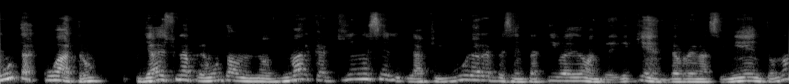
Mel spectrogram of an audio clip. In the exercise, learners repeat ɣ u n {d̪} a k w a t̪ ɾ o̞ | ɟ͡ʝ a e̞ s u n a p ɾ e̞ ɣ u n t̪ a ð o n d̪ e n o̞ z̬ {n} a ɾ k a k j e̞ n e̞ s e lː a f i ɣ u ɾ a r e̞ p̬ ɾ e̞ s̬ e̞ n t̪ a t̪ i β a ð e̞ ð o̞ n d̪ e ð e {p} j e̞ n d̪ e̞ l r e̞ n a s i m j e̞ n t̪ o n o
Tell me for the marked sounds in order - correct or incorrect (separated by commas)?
incorrect, incorrect, incorrect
